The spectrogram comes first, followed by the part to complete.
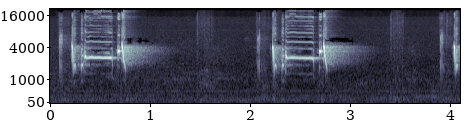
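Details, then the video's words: Bar-winged prinia song played as a lure for other prinias, the phrase given twice about two seconds apart: a clicking onset, a level buzzy trill, and a sharp closing note, with short chips between. "PANCINGAN BURUNG PRENJAK GACOR"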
